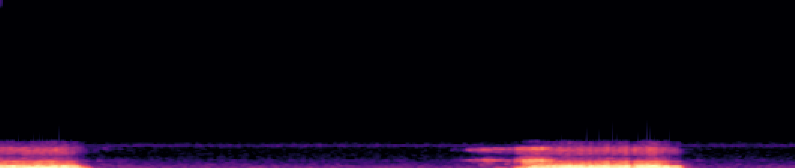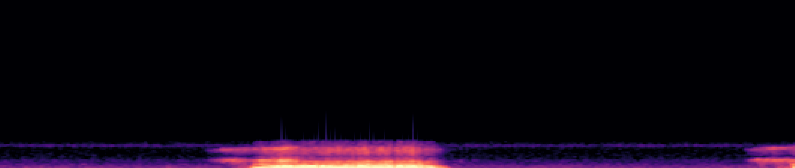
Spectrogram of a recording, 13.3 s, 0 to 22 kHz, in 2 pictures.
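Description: Loud, rough, voiced snores at regular intervals, about every four seconds (roughly 14 per minute), with quiet gaps between; ordinary snoring in sleep.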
